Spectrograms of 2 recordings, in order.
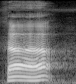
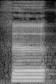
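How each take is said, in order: First: The syllable is said with a wavering quality. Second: The syllable is said with the mouth closed. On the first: "लहराव के साथ पढ़ना ये गलत है" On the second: "मुंह बंद करके पढ़ना ये गलत है"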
